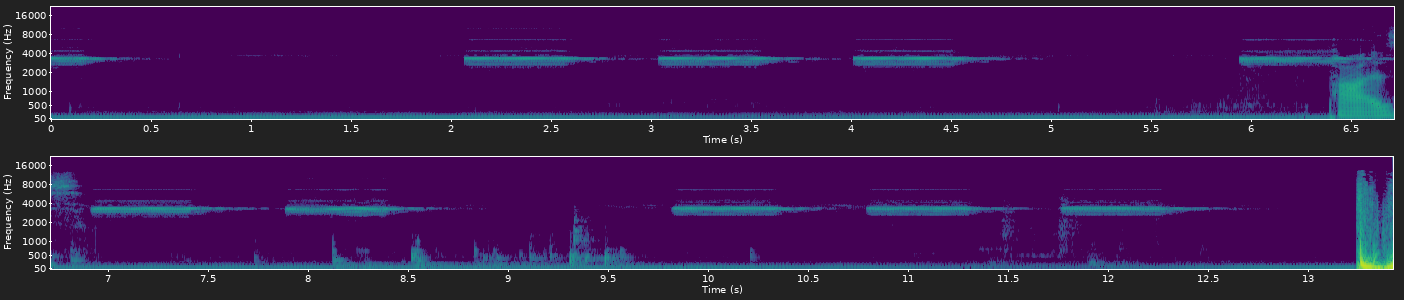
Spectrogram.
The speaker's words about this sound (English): Pause. Okay, so actually, while I go deal with the fire alarm in the freaking podcast video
